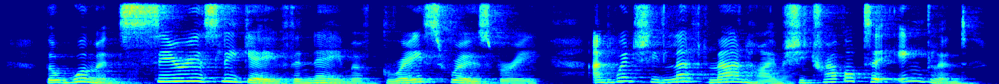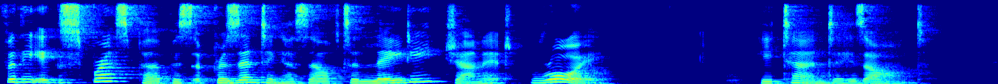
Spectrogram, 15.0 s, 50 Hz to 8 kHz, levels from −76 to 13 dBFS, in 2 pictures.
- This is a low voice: No, high, 210 Hz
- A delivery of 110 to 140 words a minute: Yes, slow, 135 wpm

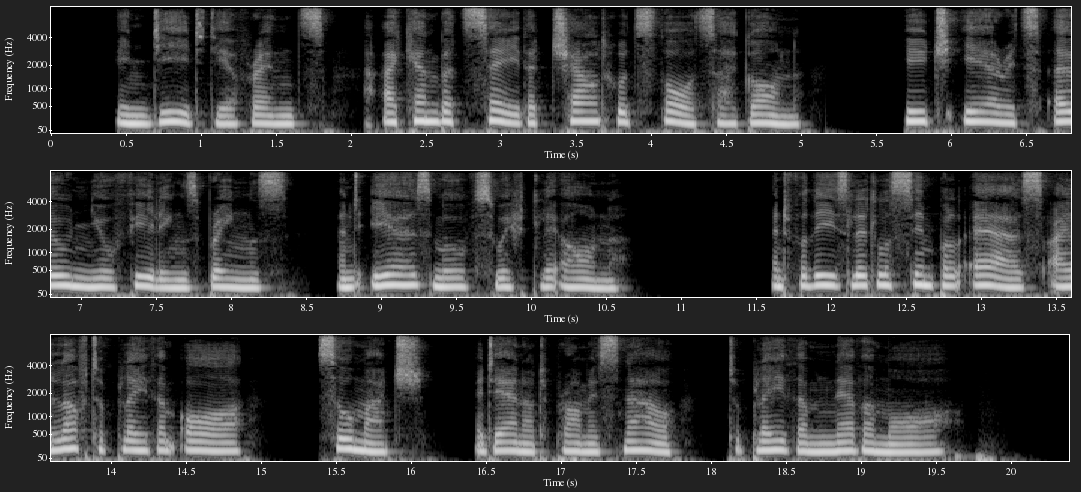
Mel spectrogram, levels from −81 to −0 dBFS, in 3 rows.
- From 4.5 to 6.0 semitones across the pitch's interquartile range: No, average, 3.5 semitones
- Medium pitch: Yes, medium, 160 Hz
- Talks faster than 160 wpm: No, average, 140 wpm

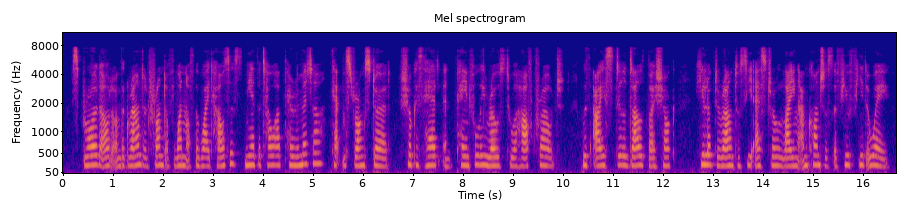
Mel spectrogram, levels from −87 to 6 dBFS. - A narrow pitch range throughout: Yes, narrow, 1.6 semitones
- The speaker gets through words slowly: No, average, 170 wpm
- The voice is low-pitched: No, high, 210 Hz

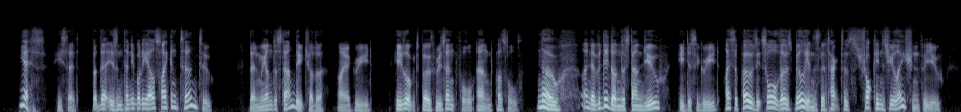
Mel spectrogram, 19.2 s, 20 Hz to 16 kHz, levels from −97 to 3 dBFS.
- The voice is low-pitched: Yes, low, 125 Hz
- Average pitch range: No, wide, 8.5 semitones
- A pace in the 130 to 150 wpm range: Yes, average, 145 wpm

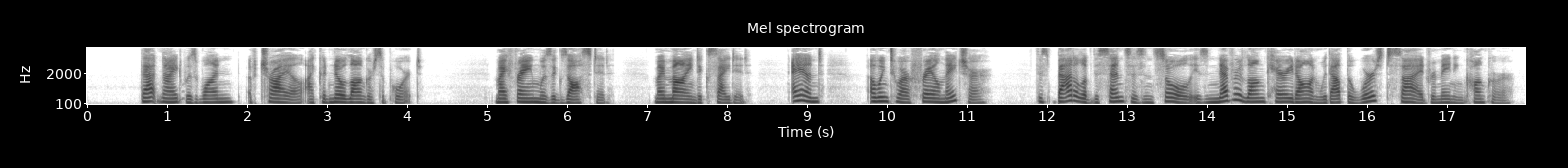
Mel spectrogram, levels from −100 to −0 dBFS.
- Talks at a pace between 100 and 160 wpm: Yes, average, 140 wpm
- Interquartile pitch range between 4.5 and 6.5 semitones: No, average, 3.4 semitones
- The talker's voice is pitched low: No, medium, 185 Hz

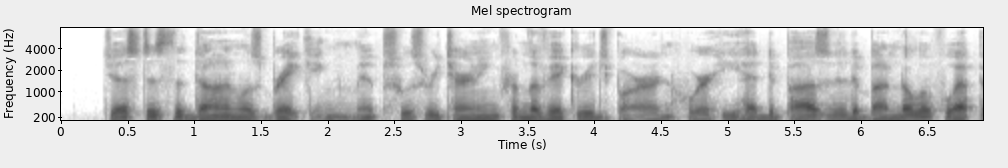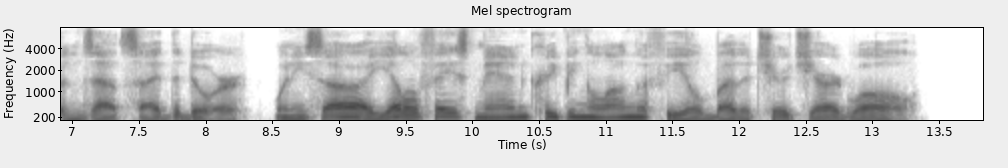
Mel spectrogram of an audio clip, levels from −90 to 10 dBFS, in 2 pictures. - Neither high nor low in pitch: No, very low, 80 Hz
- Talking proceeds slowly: No, average, 170 wpm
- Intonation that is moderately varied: Yes, average, 4.1 semitones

